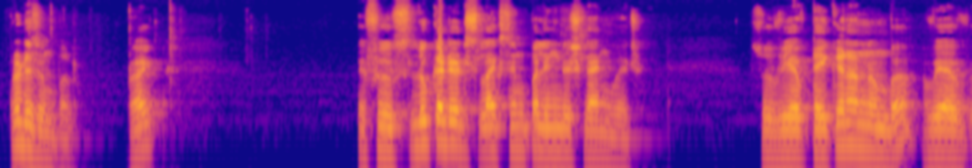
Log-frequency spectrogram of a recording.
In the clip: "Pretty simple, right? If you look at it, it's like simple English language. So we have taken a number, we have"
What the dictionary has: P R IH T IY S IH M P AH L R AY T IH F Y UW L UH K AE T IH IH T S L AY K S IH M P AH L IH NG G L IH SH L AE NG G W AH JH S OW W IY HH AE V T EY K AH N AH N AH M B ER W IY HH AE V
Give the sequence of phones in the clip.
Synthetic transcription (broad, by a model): P R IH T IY S IH M P AH L R AY T IH F Y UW L UH K AE T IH IH T S L AY K S IH M P AH L IH NG G L IH SH L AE NG G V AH JH S OW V IY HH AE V T EY K AH N AH N AH M B ER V IY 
